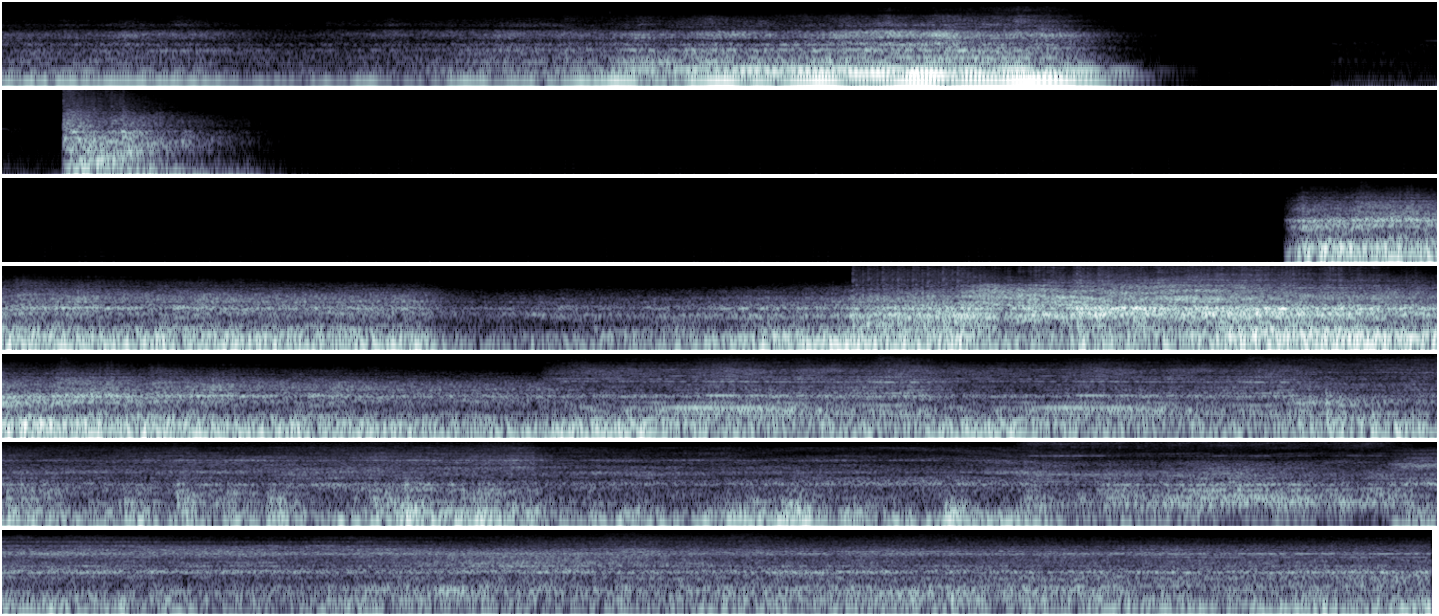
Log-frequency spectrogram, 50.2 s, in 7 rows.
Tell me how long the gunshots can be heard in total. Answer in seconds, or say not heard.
4 s.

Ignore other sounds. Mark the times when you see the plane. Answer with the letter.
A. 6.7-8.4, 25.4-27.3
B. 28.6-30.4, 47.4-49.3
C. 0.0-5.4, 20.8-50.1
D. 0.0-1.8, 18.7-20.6
C.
